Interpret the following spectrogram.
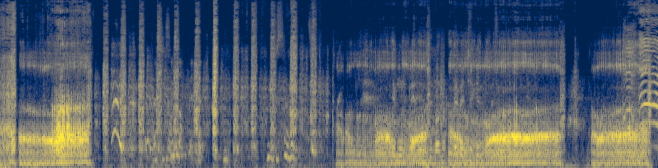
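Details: A Rottweiler, described as angry, makes harsh, drawn-out growls and throaty bursts that rise and fall in loudness, with sharp clicking noises mid-stretch and a person talking at times.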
